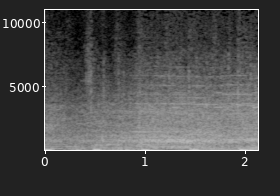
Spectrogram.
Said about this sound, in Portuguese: gol! Gol! João Paulo cobrando o pênalti camisa número 5, a camisa do sucesso. Olha a torcida enlouquecida aqui no café.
